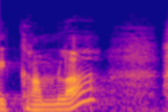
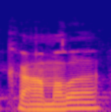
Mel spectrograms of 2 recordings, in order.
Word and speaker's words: Kamala: If you were asking my grandmother, she'd say Kamla. I usually help people pronounce it by saying, well, just think of the hyphen, a comma, and then add a la at the end, and that's it, Kamala.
